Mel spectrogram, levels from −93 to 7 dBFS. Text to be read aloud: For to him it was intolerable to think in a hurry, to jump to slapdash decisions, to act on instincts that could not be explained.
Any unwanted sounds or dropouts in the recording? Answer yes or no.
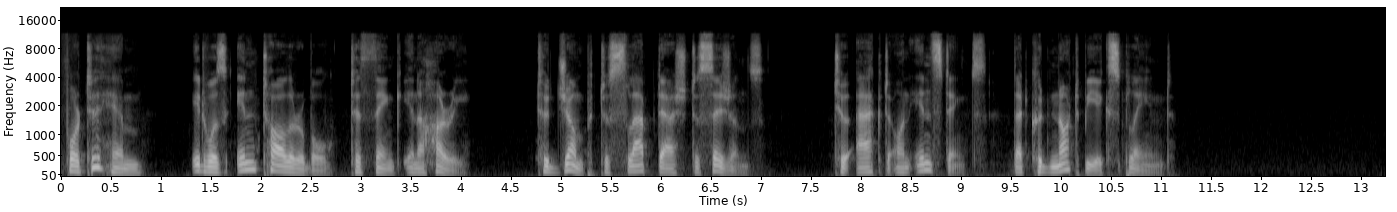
no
